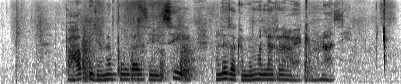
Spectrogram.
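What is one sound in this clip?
A young girl speaks softly and sweetly up close.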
